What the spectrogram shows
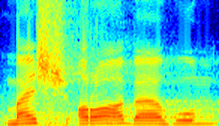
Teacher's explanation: Ba dibaca pendek, hum ada tanda waqaf namanya al-waqfu aula. Jadi cara bacanya mimnya tinggal disukunkan dan ditekan saja, tidak perlu ditahan.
